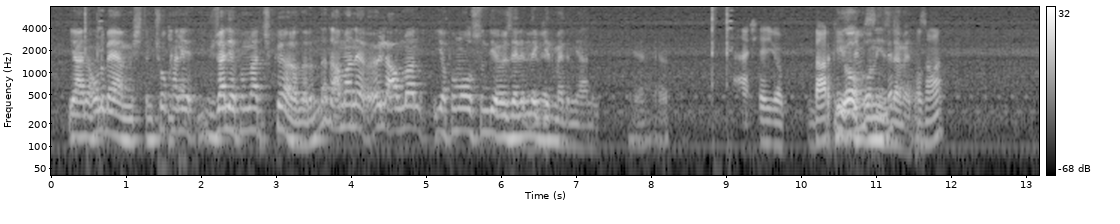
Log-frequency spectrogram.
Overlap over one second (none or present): present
